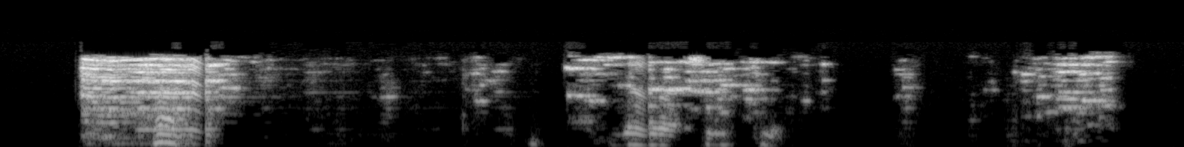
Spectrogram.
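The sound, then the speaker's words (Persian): A phone ringtone plays in three bright, tonal bursts separated by short pauses, fairly loud, with some voice-like sounds mixed into the middle burst. “این تلفن ما بیچر بیاد مواقعی که نباید زنگ بزنه زنگ بزنه”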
